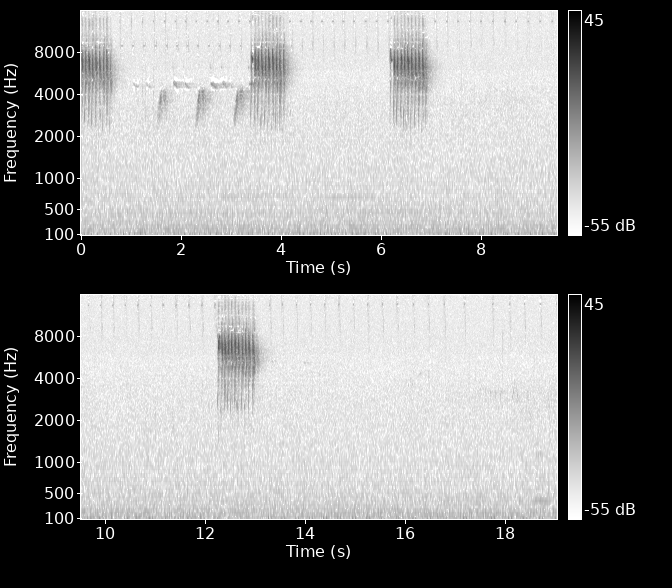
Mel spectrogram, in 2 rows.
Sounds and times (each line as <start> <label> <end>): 0.0 different birds singing 4.2
0.0 insects buzzing 19.0
6.2 different birds singing 8.9
12.2 different birds singing 13.1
